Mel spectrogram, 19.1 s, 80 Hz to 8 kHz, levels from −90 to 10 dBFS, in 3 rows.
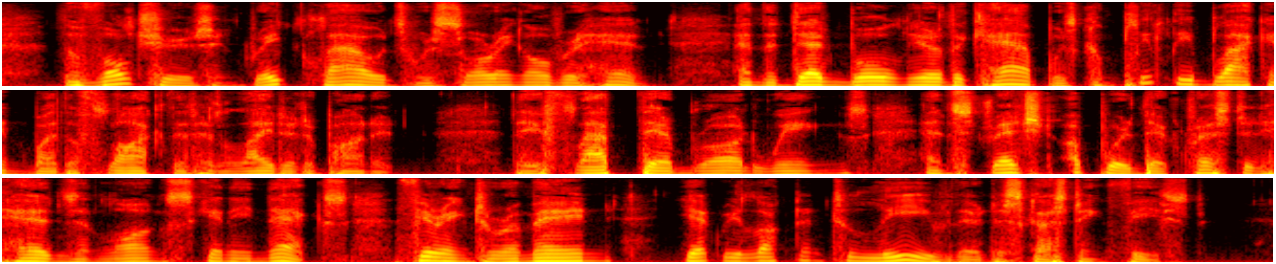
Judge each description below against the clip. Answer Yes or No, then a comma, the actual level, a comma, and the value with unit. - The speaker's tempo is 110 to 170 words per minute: Yes, average, 160 wpm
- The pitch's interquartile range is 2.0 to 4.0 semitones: No, average, 4.5 semitones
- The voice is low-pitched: Yes, low, 110 Hz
